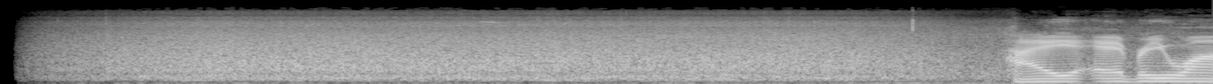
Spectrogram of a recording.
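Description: A shallow stream rushes and babbles over stones.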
